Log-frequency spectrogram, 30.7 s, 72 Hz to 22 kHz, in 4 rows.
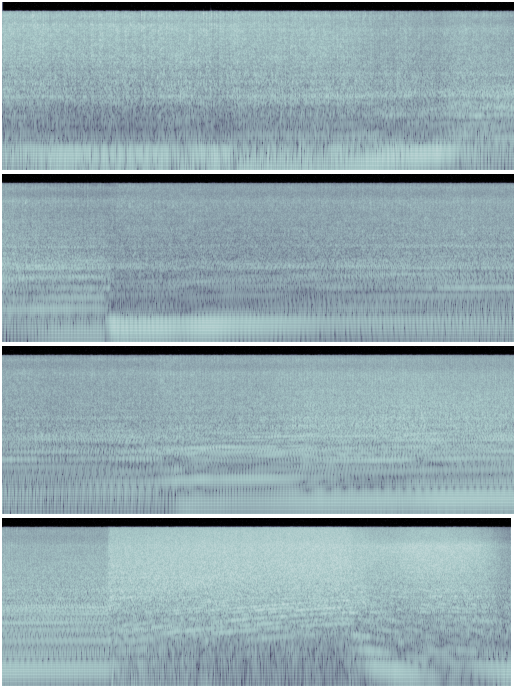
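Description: Cammed 4.8L LS V8 in a Chevy S-10 running on a hub dyno: its pitch climbs and drops back twice as it is worked up, then it pulls hard at full throttle for a few seconds near the end, rising, before easing off and falling. Very loud.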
